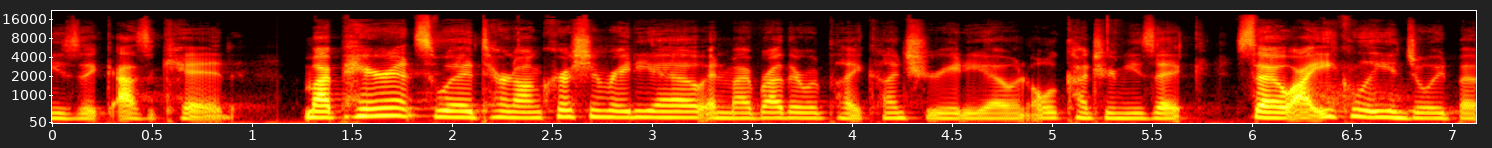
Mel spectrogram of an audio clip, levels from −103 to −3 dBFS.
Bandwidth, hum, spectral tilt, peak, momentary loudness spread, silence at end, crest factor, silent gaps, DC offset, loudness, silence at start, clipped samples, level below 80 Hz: 19 kHz; none; -4.5 dB/octave; -4 dBFS; 11 LU; 0 s; 22 dB; none; under 0.1%; -26 LUFS; 0 s; under 0.1%; -62 dBFS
